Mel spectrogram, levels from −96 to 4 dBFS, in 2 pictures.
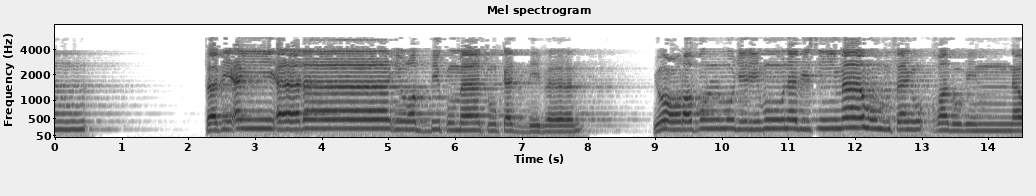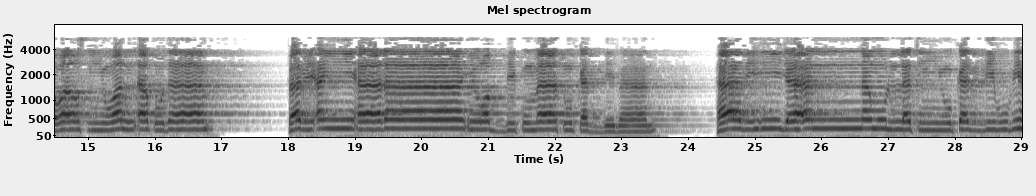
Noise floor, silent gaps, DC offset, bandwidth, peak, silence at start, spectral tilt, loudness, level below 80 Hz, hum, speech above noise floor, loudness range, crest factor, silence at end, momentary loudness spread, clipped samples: -85 dBFS; none; under 0.1%; 5.8 kHz; -2 dBFS; 0 s; -8.5 dB/octave; -18 LUFS; -58 dBFS; none; 66 dB; 6 LU; 18 dB; 0 s; 12 LU; under 0.1%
